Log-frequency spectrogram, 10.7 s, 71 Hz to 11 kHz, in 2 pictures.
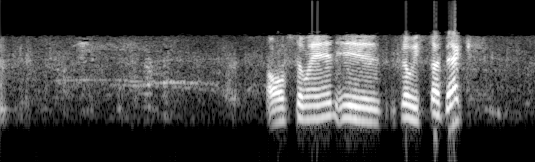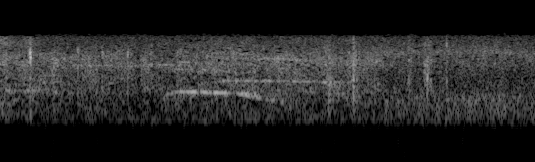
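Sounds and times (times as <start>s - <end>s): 
dense crowd noise in a basketball arena: 0.0s - 10.6s
basketball crowd shouting: 0.5s - 2.8s, 6.8s - 9.3s
speech: 2.7s - 4.8s.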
